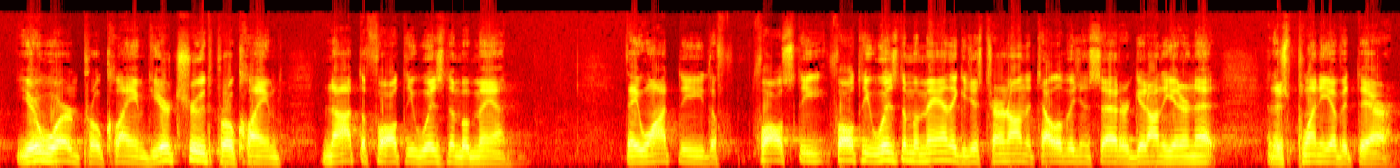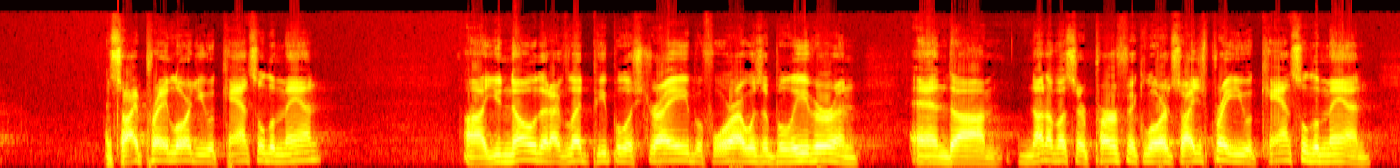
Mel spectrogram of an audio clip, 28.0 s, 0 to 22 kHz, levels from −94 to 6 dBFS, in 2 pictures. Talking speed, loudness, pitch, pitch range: 175 wpm, -12 LUFS, 120 Hz, 110-135 Hz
